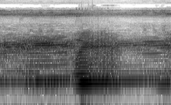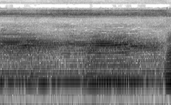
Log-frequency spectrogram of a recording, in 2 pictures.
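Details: Banded bullfrogs calling just after rain has stopped: a dense chorus of deep, lowing, nasal drones overlapping without pause, swelling around the second and fifth seconds, over a steady thin high whine.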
